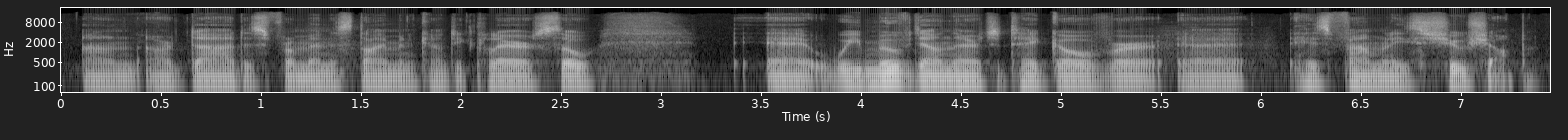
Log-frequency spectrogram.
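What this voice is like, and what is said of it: Irish Dublin accent. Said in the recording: “you're originally from Dublin ... The accent, probably.”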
